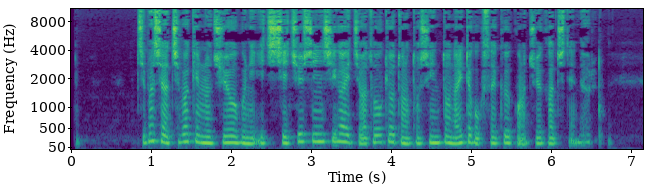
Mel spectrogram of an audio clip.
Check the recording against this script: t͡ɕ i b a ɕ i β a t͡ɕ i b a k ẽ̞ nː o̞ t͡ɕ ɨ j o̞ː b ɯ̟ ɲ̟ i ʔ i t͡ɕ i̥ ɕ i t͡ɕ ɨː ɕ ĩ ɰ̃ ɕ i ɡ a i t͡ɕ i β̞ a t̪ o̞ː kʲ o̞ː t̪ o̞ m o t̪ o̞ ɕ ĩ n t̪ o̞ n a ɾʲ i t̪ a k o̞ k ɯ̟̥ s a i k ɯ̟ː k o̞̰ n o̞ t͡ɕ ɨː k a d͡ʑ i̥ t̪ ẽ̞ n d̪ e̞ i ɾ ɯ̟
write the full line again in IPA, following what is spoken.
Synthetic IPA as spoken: t͡ɕ i b a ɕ i β a t͡ɕ i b a k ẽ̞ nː o̞ t͡ɕ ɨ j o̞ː b ɯ̟ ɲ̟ i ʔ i t͡ɕ i̥ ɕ i t͡ɕ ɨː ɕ ĩ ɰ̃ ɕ i ɡ a i t͡ɕ i β̞ a t̪ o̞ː kʲ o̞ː t̪ o̞ n o t̪ o̞ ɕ ĩ n t̪ o̞ n a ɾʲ i t̪ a k o̞ k ɯ̟̥ s a i k ɯ̟ː k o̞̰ n o̞ t͡ɕ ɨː k a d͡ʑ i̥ t̪ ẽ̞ n d̪ e̞ a ɾ ɯ̟

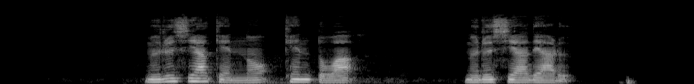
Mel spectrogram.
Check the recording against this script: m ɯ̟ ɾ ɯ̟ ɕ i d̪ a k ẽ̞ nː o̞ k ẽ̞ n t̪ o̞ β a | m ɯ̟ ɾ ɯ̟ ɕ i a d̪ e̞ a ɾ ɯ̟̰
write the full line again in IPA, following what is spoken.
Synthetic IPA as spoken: m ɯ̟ ɾ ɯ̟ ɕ i a k ẽ̞ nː o̞ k ẽ̞ n t̪ o̞ β a | m ɯ̟ ɾ ɯ̟ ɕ i a d̪ e̞ a ɾ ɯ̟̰

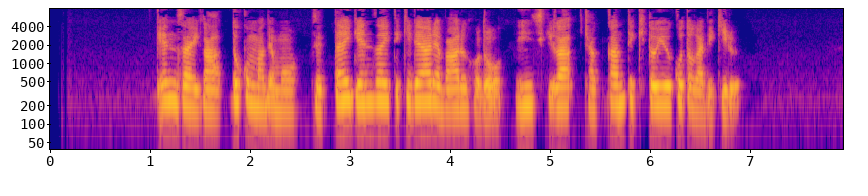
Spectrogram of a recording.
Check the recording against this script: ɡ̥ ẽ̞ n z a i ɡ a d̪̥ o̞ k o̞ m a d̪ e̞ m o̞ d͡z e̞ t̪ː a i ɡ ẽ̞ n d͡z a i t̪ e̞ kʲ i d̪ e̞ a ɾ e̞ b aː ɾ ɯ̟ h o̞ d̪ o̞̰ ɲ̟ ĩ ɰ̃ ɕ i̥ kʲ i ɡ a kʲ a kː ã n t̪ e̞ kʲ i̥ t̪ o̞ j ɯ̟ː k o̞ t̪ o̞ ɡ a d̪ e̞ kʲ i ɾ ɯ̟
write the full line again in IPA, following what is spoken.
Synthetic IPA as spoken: ɡ̥ ẽ̞ n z a i ɡ a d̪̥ o̞ k o̞ m a d̪ e̞ m o̞ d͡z e̞ t̪ː a i ɡ ẽ̞ n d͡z a i t̪ e̞ kʲ i d̪ e̞ a ɾ e̞ b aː ɾ ɯ̟ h o̞ d̪ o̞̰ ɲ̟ ĩ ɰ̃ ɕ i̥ kʲ i ɡ a kʲ a kː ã n t̪ e̞ kʲ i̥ t̪ o̞ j ɯ̟ː k o̞ t̪ o̞ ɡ a d̪ e̞ kʲ i ɾ ɯ̟

